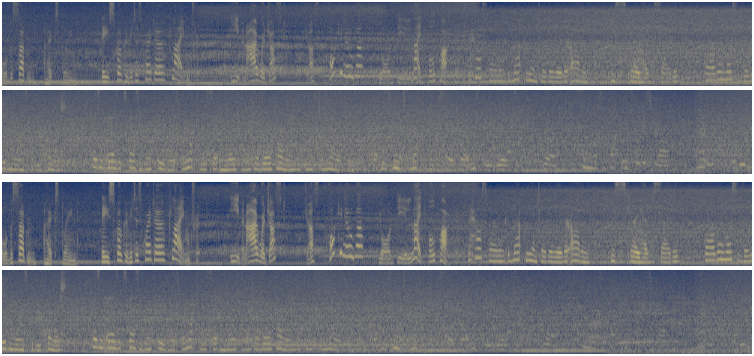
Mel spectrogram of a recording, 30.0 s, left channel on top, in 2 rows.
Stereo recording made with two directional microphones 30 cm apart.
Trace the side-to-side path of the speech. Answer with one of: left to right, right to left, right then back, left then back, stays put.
right to left.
